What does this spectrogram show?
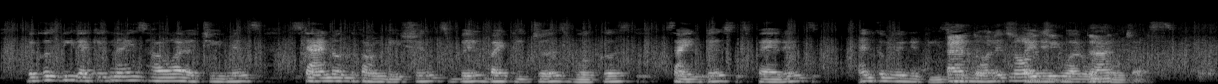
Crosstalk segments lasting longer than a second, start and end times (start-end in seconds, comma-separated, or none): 9.4-11.1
